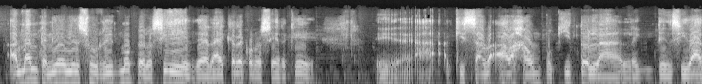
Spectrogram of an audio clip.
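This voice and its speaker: Over noticeable background noise, a man speaks at a fairly slow pace in a medium pitch with ordinary pitch variation. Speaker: wrestling podcast co-host. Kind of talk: casual chat.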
